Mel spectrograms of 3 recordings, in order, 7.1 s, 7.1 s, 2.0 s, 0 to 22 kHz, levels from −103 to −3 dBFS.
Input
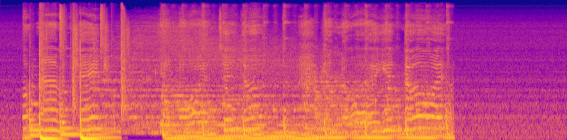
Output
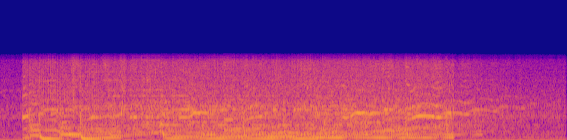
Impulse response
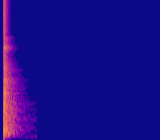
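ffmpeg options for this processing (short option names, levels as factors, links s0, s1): -filter_complex "[0:a]equalizer=f=780:w=3.1:g=10,acompressor=threshold=0.0501:ratio=5,aresample=16000,asoftclip=type=tanh:threshold=0.0473,aresample=44100,acrusher=bits=6:dc=4:mix=0:aa=0.000001,asplit=8[s0][s1][s2][s3][s4][s5][s6][s7];[s1]adelay=351,afreqshift=87,volume=0.376[s8];[s2]adelay=702,afreqshift=174,volume=0.207[s9];[s3]adelay=1053,afreqshift=261,volume=0.114[s10];[s4]adelay=1404,afreqshift=348,volume=0.0624[s11];[s5]adelay=1755,afreqshift=435,volume=0.0343[s12];[s6]adelay=2106,afreqshift=522,volume=0.0188[s13];[s7]adelay=2457,afreqshift=609,volume=0.0104[s14];[s0][s8][s9][s10][s11][s12][s13][s14]amix=inputs=8:normalize=0,asplit=2[s15][s16];[1:a]atrim=start_sample=2205[s17];[s16][s17]afir=irnorm=-1:irlink=0,volume=0.0251[s18];[s15][s18]amix=inputs=2:normalize=0,aresample=8000,aresample=44100"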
